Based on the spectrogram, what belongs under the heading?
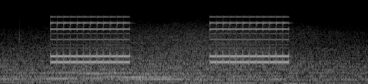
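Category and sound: household object, telephone ringing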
